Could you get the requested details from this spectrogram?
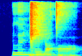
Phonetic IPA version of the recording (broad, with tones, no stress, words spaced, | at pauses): lɛ˦ŋ͡ǁɛ˧jə˧ tˤɑ˨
